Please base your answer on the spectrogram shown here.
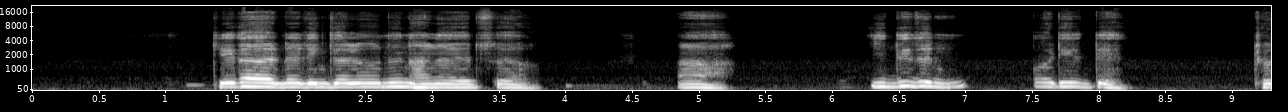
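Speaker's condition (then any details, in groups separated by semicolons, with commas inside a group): Brain lesion disability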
